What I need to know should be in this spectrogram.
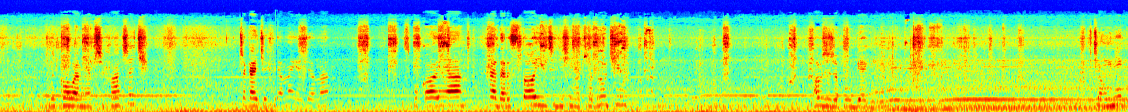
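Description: A tractor engine rumbles steadily nearby, heard from inside the cab.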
